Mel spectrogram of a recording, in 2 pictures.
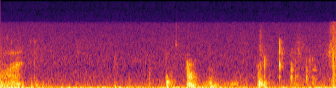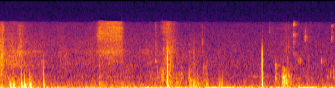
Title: Stomach growling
